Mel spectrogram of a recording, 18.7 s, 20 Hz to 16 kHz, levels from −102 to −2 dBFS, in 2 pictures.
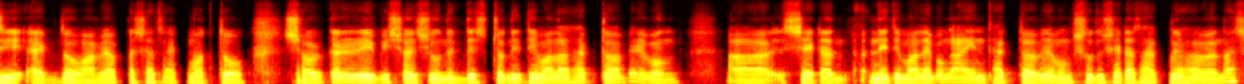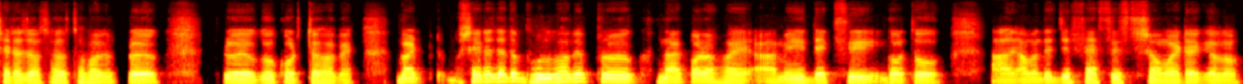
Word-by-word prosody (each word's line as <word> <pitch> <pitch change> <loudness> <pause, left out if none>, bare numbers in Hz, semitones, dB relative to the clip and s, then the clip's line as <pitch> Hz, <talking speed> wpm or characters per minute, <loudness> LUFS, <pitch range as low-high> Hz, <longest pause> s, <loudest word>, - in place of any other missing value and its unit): জি, 130 - +4 0.2
একদম। 120 +1 -1
আমি 120 +1 -2
আপনার 130 -1 -6
সাথে 130 +1 -2
একমত। 120 -1 -3
তো 125 - +3 0.5
সরকারের 130 +2 +1
এই - - +5
বিষয়ে 140 +1 +1
সুনির্দিষ্ট 130 +1 +1
নীতিমালা 135 -1 +2
থাকতে 135 +1 -4
হবে 135 +5 -3
এবং 125 -1 -1 0.5
আ - - -2 0.5
সেটা 130 -1 +1 0.4
নীতিমালা 135 0 +2
এবং 135 0 -1
আইন 130 0 -1
থাকতে 130 +1 -4
হবে; 120 - +2
এবং 130 - 0
শুধু 135 -1 +2
সেটা 135 -2 +2
থাকলেই 130 +1 0
হবে 125 -1 0
না, - - 0
সেটা 120 -1 0
যথাযথভাবে 125 +1 -1
প্রয়োগ 120 -1 +4 0.5
প্রয়োগও 130 -1 +3
করতে 125 -1 -1
হবে। 115 -1 -3 0.4
বাট 140 -1 +2 0.4
সেটা 150 -1 +3
যাতে 160 +1 +5
ভুলভাবে 145 +1 +6
প্রয়োগ 145 -2 +4 0.2
না 135 - +3
করা 130 0 +2
হয়। 115 -1 0 0.2
আমি 130 +1 -1 0.2
দেখছি 120 +2 0 0.3
গত 120 - 0 0.6
আ - - -4 0.2
আমাদের 125 +1 -2
যে - - +5
ফ্যাসিস্ট 125 0 0
সময়টা 120 -1 +1
গেল, 120 -1 -1
130 Hz, 165 wpm, -19 LUFS, 125-135 Hz, 0.6 s, ভুলভাবে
